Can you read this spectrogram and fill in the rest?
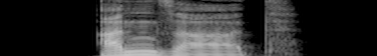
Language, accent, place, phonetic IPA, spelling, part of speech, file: German, Germany, Berlin, [ˈanˌzaːt], ansaht, verb, De-ansaht.ogg
- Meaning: second-person plural dependent preterite of ansehen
